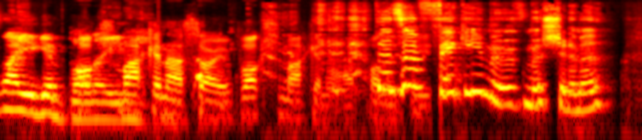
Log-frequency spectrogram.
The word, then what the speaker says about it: Machina: Machina, sorry. Vox Machina. That's Apologies. a fakey move, Machinima. Yeah, no, that was my Oh, bad. The thing is, I was God. pronouncing it Machinima the whole time until I think Raven corrected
